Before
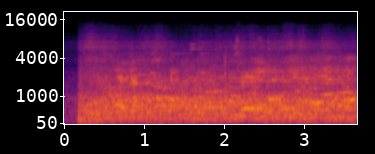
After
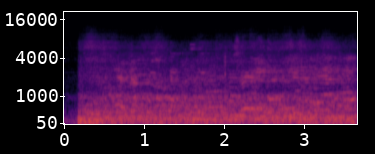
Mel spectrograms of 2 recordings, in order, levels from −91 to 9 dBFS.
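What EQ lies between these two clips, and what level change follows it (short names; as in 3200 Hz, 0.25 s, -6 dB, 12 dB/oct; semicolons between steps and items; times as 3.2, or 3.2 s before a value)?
passive tone stack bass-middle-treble 10-0-1; bell 990 Hz +8.5 dB 0.32 oct; +6.0 dB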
